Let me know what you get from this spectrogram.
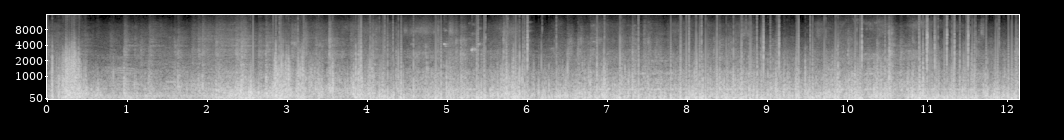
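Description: Sri Lanka Railways Class S12 diesel multiple unit running, heard from the side of a moving carriage: a steady rumble of the running gear with frequent sharp clicks and clatter of the wheels over the track, thicker in the second half.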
